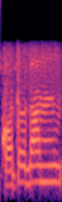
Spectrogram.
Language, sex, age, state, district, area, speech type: Bengali, male, 30-45, West Bengal, Uttar Dinajpur, urban, conversation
